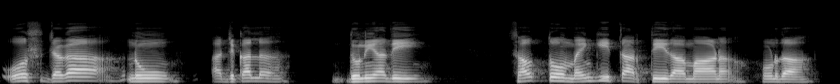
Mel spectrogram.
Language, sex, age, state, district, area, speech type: Punjabi, male, 45-60, Punjab, Fatehgarh Sahib, rural, spontaneous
